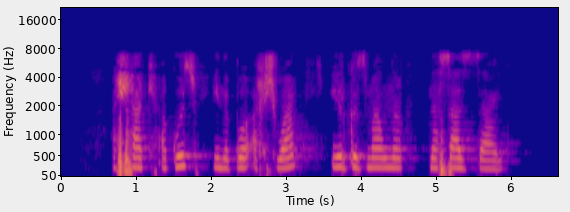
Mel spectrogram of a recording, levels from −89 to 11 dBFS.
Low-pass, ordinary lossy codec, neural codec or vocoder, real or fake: 7.2 kHz; AAC, 32 kbps; none; real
